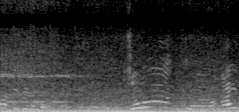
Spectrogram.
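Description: A man's voice in short vocal bits over a steady low rumble of street traffic.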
